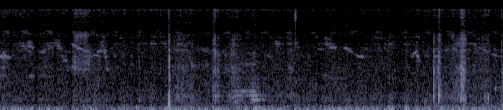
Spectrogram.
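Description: Near silence, with faint bird chirps scattered through and a few soft clicks, about four of them.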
